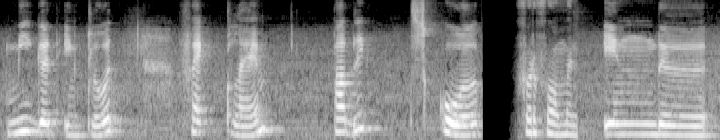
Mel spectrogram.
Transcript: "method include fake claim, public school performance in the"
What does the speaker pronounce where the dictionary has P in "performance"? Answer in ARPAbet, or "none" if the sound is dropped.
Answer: F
